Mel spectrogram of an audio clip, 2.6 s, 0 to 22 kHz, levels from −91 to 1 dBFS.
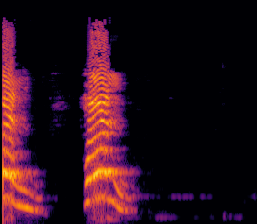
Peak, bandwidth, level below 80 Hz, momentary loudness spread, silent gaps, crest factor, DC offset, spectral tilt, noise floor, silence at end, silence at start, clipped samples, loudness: -2 dBFS; 16 kHz; -62 dBFS; 14 LU; none; 16 dB; under 0.1%; 0.5 dB/octave; -74 dBFS; 1.3 s; 0 s; under 0.1%; -13 LUFS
